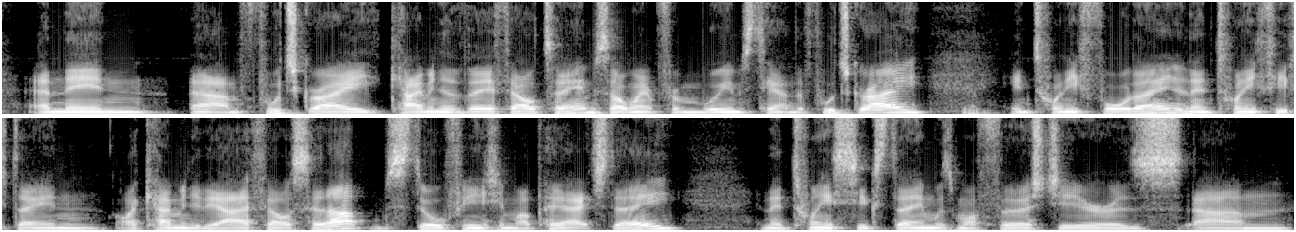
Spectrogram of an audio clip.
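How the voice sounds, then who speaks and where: With an Australian accent, a man talks at a moderate pace in a fairly low pitch with ordinary pitch variation and hardly any pauses, on a very clean recording with a silent background. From Victoria, Australia. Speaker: high performance manager. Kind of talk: casual chat.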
